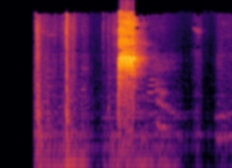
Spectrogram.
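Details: Javan myna chick calling, used to lure adult birds: one loud harsh rasping burst near the middle, with a couple of fainter hoarse notes before it and a short rasp at the end.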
